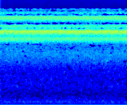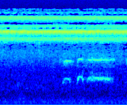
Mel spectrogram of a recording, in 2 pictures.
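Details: Red junglefowl crowing during trapping with a decoy bird: one short, hoarse crow of a few stepped harmonic notes near the end, over a steady high insect hiss and faint low rumble.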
